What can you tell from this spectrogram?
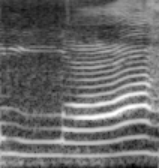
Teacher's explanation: یہ پر ہے، موٹا ہے، تو لفظ اللہ کی لام کو ہم موٹا کر کے پڑھیں گے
